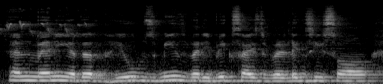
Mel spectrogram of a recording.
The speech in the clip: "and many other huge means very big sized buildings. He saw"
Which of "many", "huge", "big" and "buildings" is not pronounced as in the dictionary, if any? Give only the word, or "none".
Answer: huge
